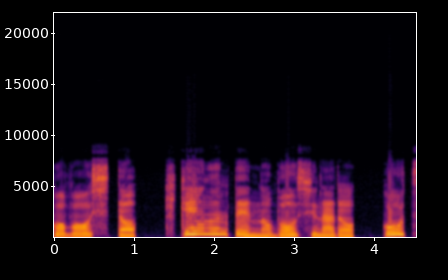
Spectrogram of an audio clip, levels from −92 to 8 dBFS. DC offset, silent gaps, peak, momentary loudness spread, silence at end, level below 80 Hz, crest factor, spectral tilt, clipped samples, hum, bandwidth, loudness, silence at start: under 0.1%; none; 0 dBFS; 9 LU; 0.15 s; -56 dBFS; 12 dB; -5.5 dB/octave; under 0.1%; none; 7.6 kHz; -13 LUFS; 0 s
